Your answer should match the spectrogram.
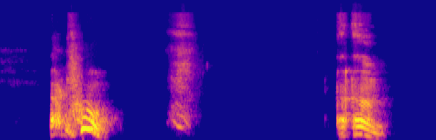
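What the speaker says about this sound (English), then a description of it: "I got a sneeze brewing." A loud, close sneeze followed by a smaller sniff or throat sound and then a second forceful sneeze after a pause.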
